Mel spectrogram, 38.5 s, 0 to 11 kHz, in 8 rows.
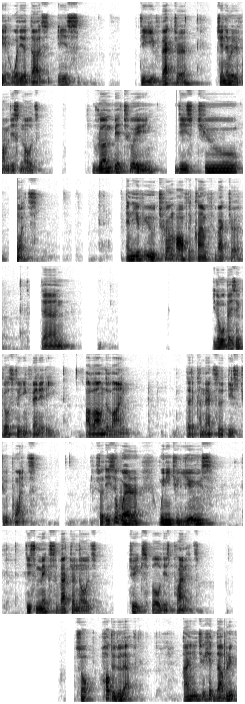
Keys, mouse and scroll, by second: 28.5 middle click, 29.1 click, 35.5 middle click, 35.9-36.3 scroll up 2, 36.1 click, 37.5 w.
